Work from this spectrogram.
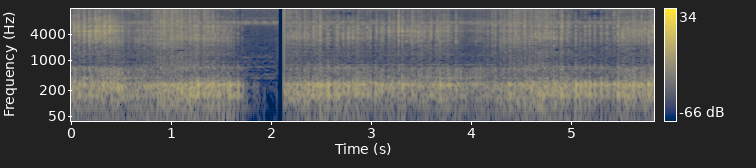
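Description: Fingertips and short nails of both hands scratch the hollow metal mesh grille of a large black microphone, making a dense, rough, low-pitched scraping rustle. The scratching cuts out to near silence for about a quarter second just before the two-second mark, then resumes just as thick and steady until the end.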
